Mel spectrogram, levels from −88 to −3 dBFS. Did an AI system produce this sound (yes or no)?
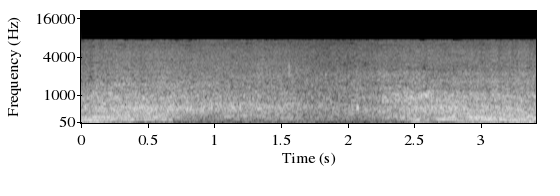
no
